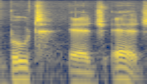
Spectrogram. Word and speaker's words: Buttigieg: So very early on in the campaign, it was boot, edge, edge, and I have a cap that says that.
